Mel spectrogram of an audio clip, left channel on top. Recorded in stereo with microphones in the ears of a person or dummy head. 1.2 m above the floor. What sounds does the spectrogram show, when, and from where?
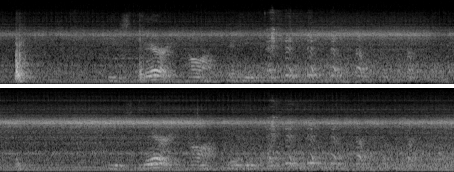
1.1 s a woman speaking: 70° left (ahead or behind), 7 m; by 2.5 s 85° left, 7 m
2.6 s a giggle: 15° left (ahead or behind), 4 m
